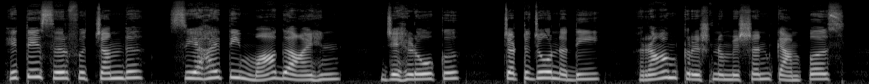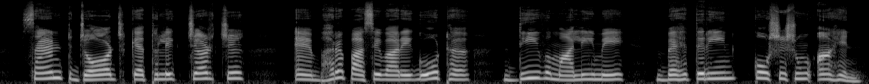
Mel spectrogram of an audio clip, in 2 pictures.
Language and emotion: Sindhi, neutral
